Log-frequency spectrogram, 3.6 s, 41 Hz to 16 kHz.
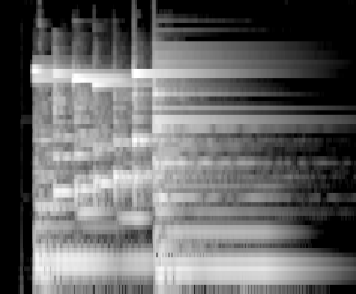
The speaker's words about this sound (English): That night, we hear 12 chimes of the grandfather clock in the main hall of House Mintor.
